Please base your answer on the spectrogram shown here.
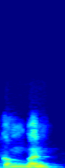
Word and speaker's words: कंगन: के ऊपर अनुस्वार है, तो क के ऊपर जो अनुस्वार है तो अब इसका जो उच्चारण होगा वो क वर्ग का जो 5वां अक्षर है उसके आधार पर होगा, इसीलिए हम बोलते हैं कंगन। अगर इसमें न लगाएंगे तो कनगन शब्द हो जाएगा।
